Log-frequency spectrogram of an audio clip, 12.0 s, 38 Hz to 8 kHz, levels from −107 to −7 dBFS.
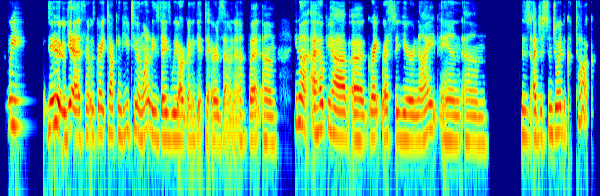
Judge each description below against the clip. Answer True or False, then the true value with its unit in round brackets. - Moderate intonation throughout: True (3.7 semitones)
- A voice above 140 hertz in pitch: True (190 Hz)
